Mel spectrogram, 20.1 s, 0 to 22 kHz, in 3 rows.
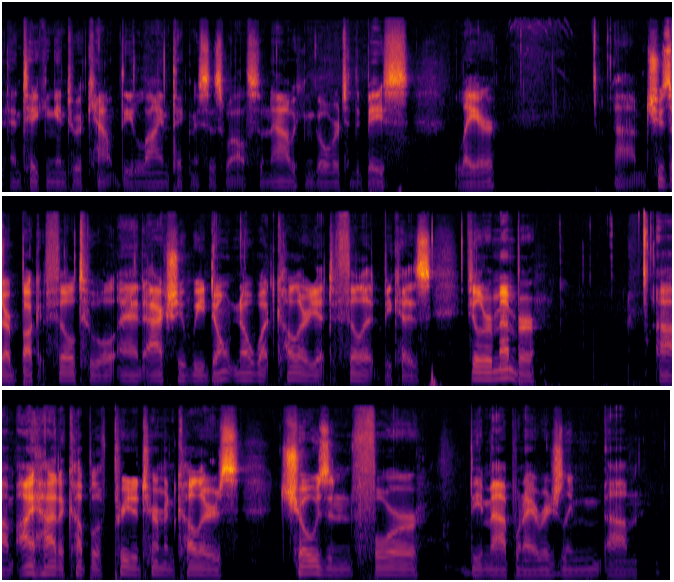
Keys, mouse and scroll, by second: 11.7-12.2 scroll down 1, 13.4-14.4 ctrl+drag.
